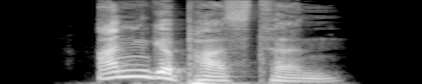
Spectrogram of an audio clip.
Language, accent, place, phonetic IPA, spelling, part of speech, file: German, Germany, Berlin, [ˈanɡəˌpastn̩], angepassten, adjective, De-angepassten.ogg
- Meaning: inflection of angepasst: 1. strong genitive masculine/neuter singular 2. weak/mixed genitive/dative all-gender singular 3. strong/weak/mixed accusative masculine singular 4. strong dative plural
